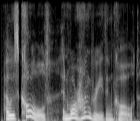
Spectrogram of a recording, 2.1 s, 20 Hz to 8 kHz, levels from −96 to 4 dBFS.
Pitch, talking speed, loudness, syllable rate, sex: 225 Hz, 230 wpm, -17 LUFS, 4.8 syllables/s, female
